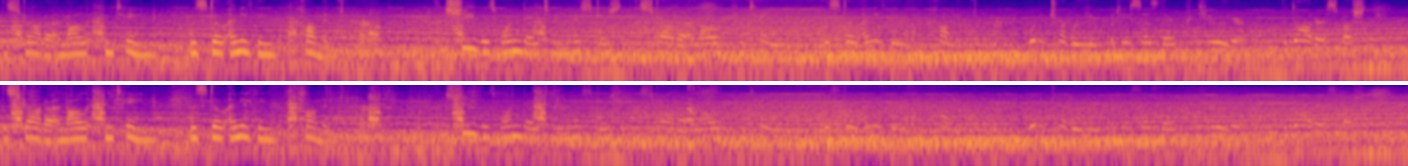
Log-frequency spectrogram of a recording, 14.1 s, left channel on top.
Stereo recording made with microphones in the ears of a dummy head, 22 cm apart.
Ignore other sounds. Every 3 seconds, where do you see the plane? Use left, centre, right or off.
left, left, centre, right, right.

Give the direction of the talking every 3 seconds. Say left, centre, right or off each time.
centre, left, left, left, left.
